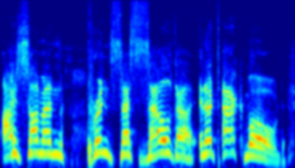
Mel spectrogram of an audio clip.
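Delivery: high, slow, loud battle call; mock summoning cry. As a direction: declare a grand summoning, laughing.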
